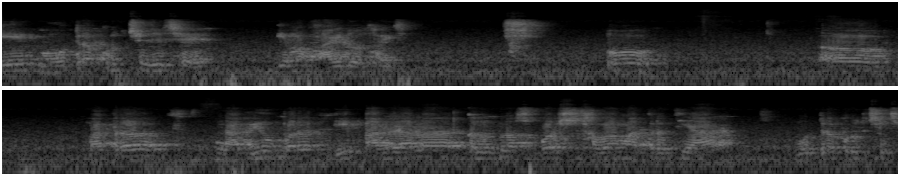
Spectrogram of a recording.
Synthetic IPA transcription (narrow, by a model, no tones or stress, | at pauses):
emud̪ɾəkɾutːt͡ʃʰd͡ʒet͡ʃʰeː | mãfaid̪ot̪ʰajt͡ʃʰe̥ | t̪o | mat̪ɾə | nabiupəɾepãnd̪ɭamãkəlknospəɾʃt̪ʰəʋamat̪ɾət̪ʰia | mʊd̪ɾəkɾut̪ːʃʰt͡ʃʰ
